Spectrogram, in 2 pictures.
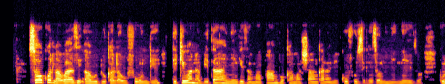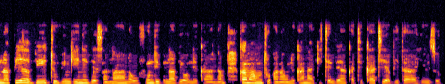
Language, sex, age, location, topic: Swahili, female, 25-35, Nairobi, finance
